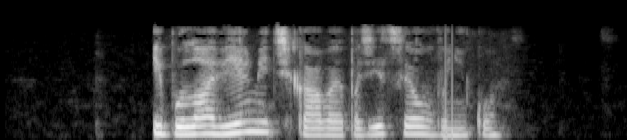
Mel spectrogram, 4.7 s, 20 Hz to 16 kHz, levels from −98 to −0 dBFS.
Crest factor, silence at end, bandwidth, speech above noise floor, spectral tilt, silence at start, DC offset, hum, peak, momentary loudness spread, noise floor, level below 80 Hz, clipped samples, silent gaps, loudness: 16 dB; 0.95 s; 7.8 kHz; 68 dB; -5 dB/octave; 1.15 s; under 0.1%; none; -2 dBFS; 14 LU; -82 dBFS; -54 dBFS; under 0.1%; none; -15 LUFS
